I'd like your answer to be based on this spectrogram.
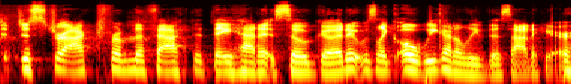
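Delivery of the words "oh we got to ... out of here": mock snobbish, elitist-sounding voice. Imitating the article's writer leaving Gen X out: imitating an elitist tone. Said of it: "Did you hear that in her voice?".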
